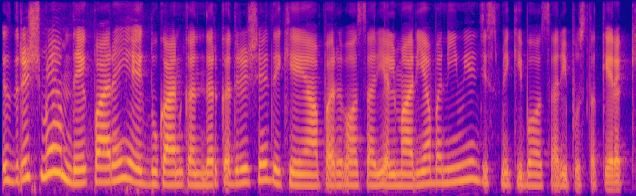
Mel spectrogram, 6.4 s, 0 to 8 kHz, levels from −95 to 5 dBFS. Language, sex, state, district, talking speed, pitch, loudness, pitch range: Hindi, female, Uttar Pradesh, Jyotiba Phule Nagar, 275 wpm, 195 Hz, -18 LUFS, 175-230 Hz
